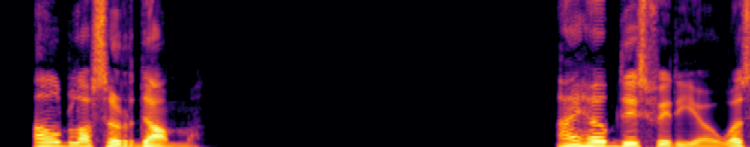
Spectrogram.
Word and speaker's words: Alblasserdam: There is a light emphasis on the last syllable. I'll blur dumb. Also dumb. Alblser dum.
